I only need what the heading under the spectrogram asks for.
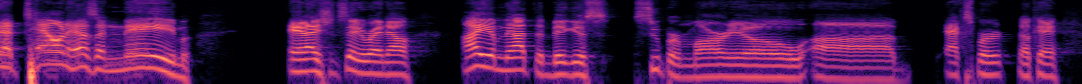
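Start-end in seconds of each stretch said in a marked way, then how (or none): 0.0-1.4 high, loud, forceful yelling. Imagining a viewer's correction about the town: imitating someone yelling. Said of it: "someone's gonna yell at me like".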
